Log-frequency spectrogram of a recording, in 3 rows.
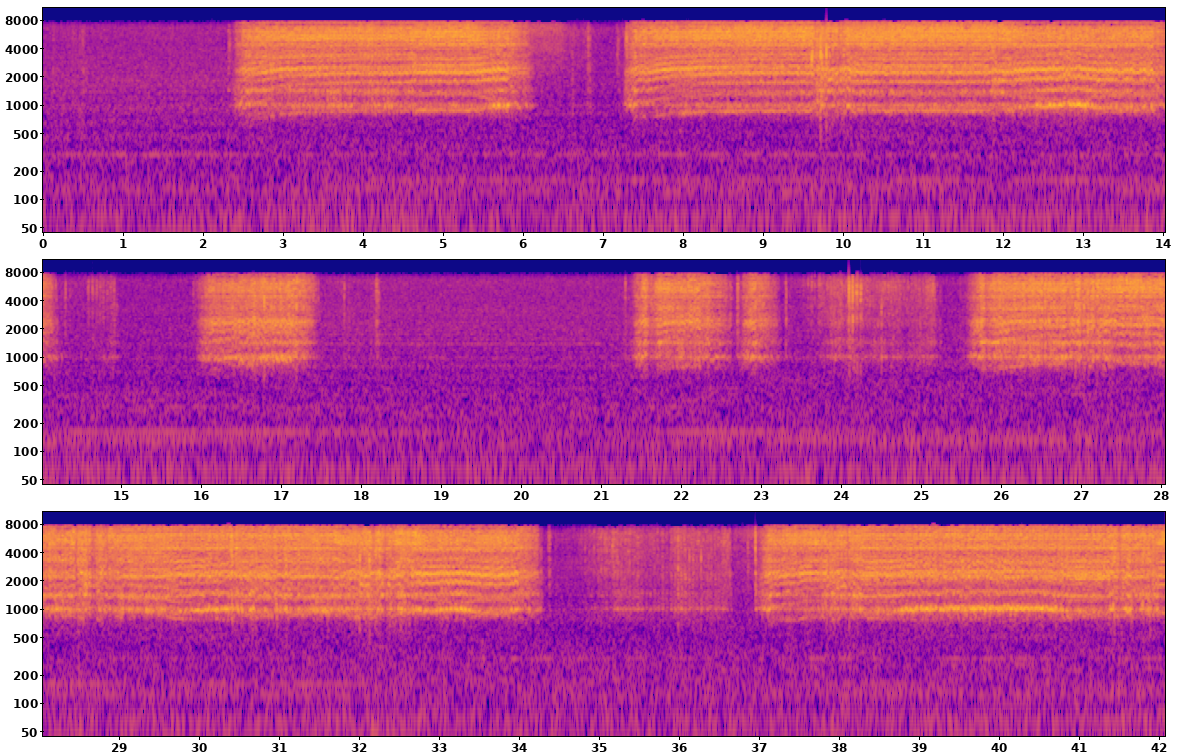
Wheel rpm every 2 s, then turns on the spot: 0, 80, 100, 50, 110, 120, 100, 10, 50, 0, 30, 30, 30, 110, 120, 110, 110, 20, 70, 110, 110.
34-36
